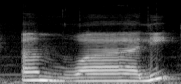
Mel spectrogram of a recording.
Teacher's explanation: سب سے پہلے واو زبر الف وا, مقدار نوٹس کریں, لمبی ہے, لام زیر لی, اموالی.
